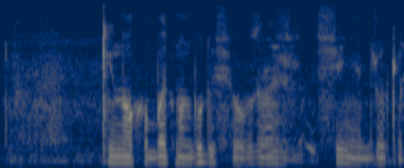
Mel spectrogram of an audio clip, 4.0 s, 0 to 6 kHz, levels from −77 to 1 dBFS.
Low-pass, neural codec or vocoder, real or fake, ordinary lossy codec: 5.4 kHz; none; real; Opus, 32 kbps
